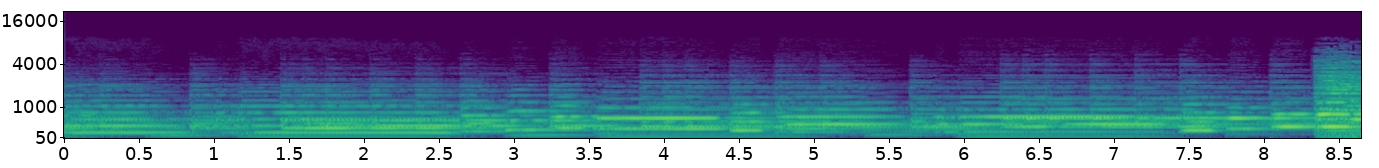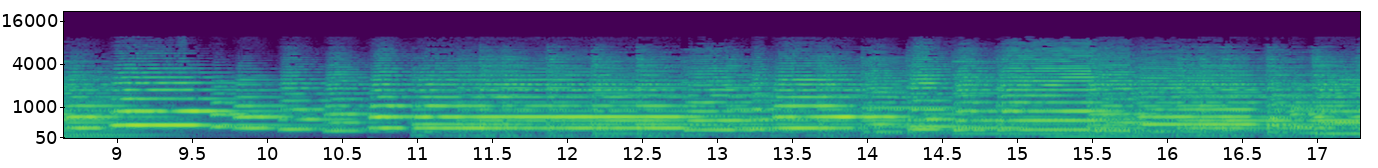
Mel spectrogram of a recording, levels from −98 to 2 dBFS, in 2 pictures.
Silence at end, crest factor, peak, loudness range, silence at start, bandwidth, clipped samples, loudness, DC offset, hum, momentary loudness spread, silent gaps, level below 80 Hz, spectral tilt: 0 s; 16 dB; -4 dBFS; 10 LU; 0 s; 9 kHz; under 0.1%; -20 LUFS; under 0.1%; none; 14 LU; none; -56 dBFS; -5 dB/octave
